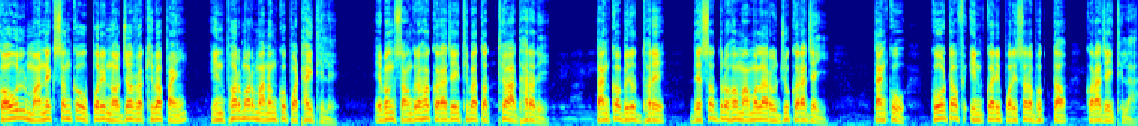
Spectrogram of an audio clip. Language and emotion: Odia, neutral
